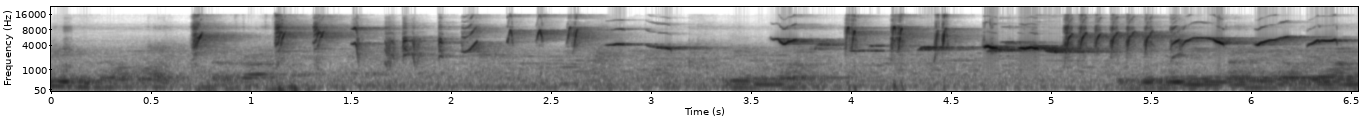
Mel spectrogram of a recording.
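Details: Common iora singing a lure song, with cricket-sound fills, for trapping and for tutoring caged birds: fast buzzy trills and clicking bursts, then rising whistled slurs near the end over a soft low hum.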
